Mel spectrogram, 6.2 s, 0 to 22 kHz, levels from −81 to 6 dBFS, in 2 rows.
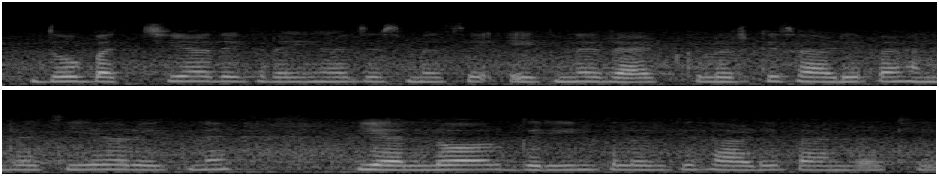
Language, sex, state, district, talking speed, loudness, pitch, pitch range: Hindi, female, Bihar, Darbhanga, 270 wpm, -33 LUFS, 215 Hz, 210-220 Hz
